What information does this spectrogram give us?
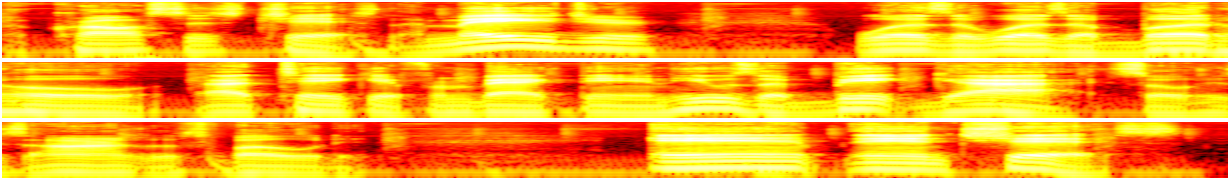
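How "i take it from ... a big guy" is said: ordinary delivery, nothing marked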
